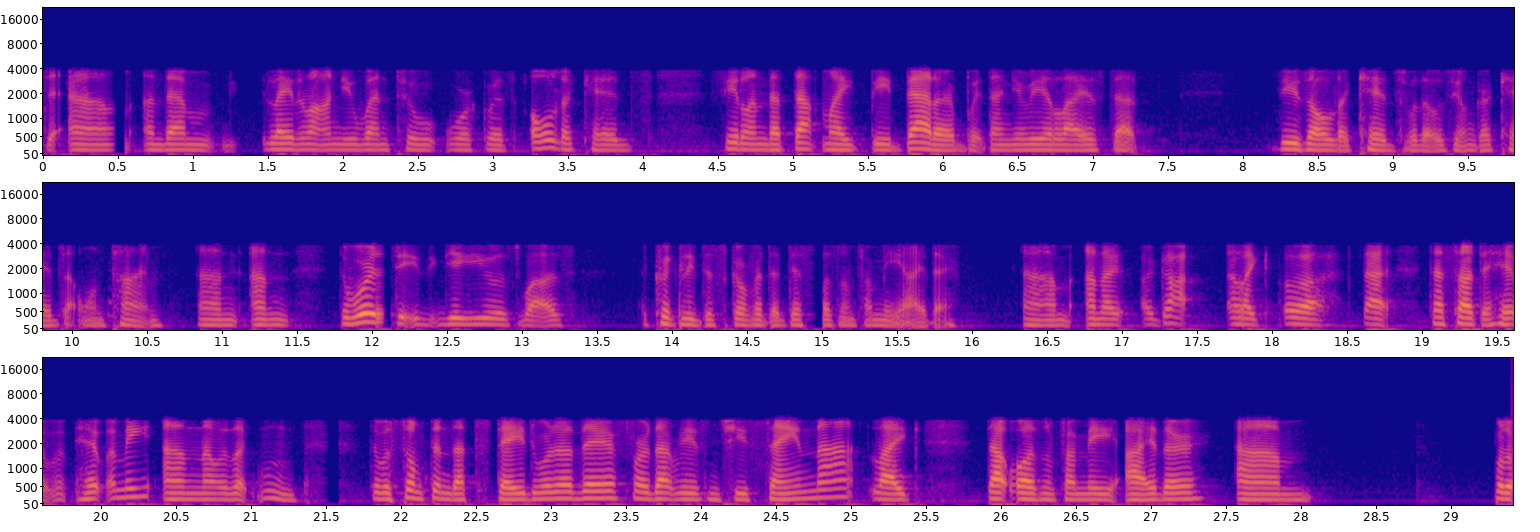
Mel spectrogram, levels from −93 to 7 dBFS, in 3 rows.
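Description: At 0.44 s, 12.04 s, 14.92 s, 21.48 s and 26.08 s, the speech briefly breaks up. This is packet loss with pitch repetition. Audio went missing for 120, 100, 100, 120 and 40 ms, which fits 20 ms packets. The receiver fills each gap by repeating the last pitch cycle and fading it out. The 40 ms gap sounds like a short, buzzy held tone. The longer gaps fade into a brief silence before the speech cross-fades back, all within the narrow G.711 telephone band.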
